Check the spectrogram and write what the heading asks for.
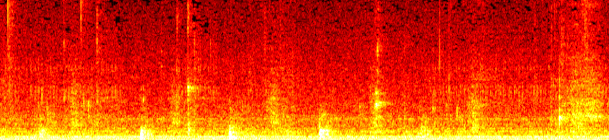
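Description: A person gulping down a glucose-test drink from a plastic bottle, with about three soft swallows roughly a second apart. A steady low hum runs underneath.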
